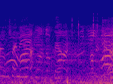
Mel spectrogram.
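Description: Faint, distant voices of children calling out on the pitch, with one short soft thump about two-thirds of the way through.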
